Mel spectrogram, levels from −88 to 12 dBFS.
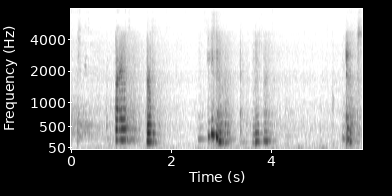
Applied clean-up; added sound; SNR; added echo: neural mask model DeepFilterNet 3.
